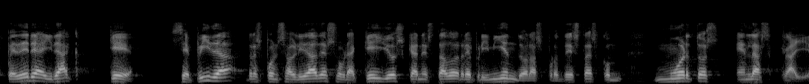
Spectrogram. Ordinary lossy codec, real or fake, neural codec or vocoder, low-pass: none; real; none; 7.2 kHz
